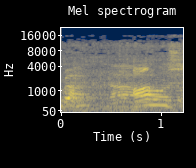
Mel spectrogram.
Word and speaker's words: Aarhus: It's because in Denmark, you know, in Aarhus, it's a double A, and double A is called O. Okay. AA is called O. O. You know, Aarhus is AA. R-I-H-U-S. So it's called Aarhus.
